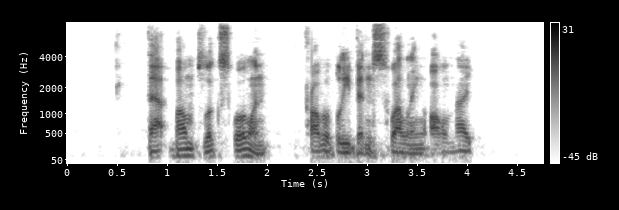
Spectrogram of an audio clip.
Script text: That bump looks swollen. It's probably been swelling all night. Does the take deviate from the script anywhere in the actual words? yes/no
yes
